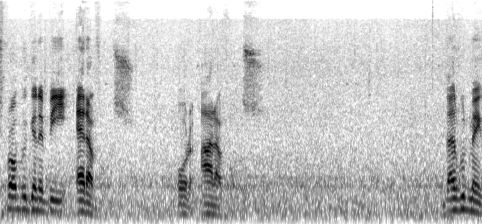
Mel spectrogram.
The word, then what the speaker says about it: Erebos: And if I'm correct, Erebos is pronounced Erabos. Or Arabos. Yeah, maybe Erebos. Or Erebos in Greek? Oh, you mean the V sound. The Vita sound. It's like the V in English.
